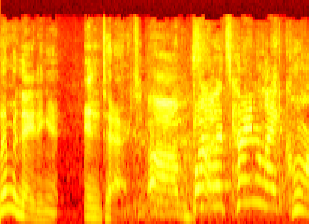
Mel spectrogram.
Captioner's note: crowd laughs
